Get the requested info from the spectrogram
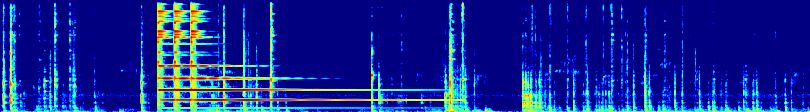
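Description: A metal part knocks a few times in quick succession and rings with a clear metallic tone that dies away over about four seconds. Light clicks and rattles of metal and plastic parts being handled and fitted follow.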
